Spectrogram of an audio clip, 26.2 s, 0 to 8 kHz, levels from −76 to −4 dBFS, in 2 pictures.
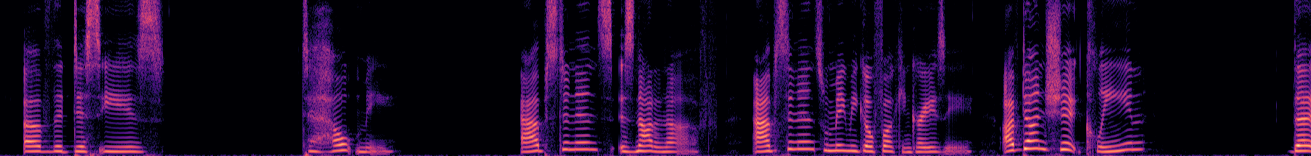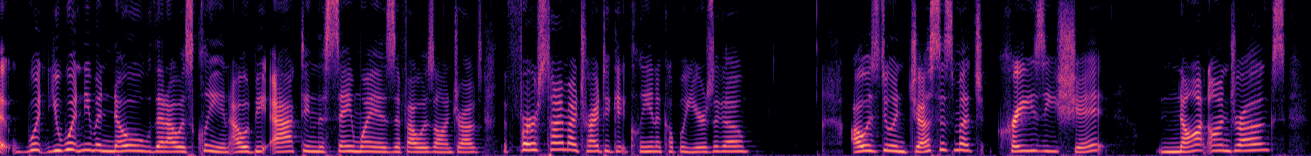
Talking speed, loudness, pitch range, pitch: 155 wpm, -22 LUFS, 235-285 Hz, 255 Hz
